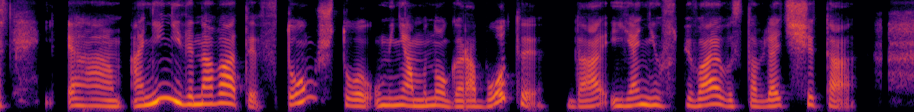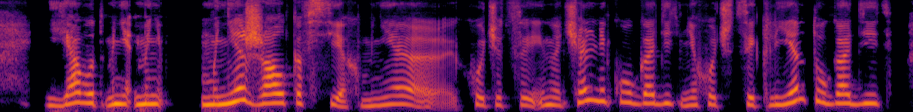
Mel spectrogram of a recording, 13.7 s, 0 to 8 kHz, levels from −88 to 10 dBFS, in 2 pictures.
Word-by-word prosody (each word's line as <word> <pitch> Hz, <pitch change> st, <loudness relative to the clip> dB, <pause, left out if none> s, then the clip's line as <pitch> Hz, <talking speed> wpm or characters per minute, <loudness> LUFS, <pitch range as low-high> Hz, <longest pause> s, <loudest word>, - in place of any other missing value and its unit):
есть, -, -, -9 dB, 0.4 s
э, 180 Hz, -, -1 dB
а 175 Hz, -3 st, -4 dB
они 205 Hz, -, +3 dB
не 320 Hz, -8 st, +6 dB
виноваты 225 Hz, +1 st, +1 dB
в -, -, -17 dB
том, 275 Hz, -, -2 dB
что 170 Hz, -, -4 dB
у 175 Hz, -, -8 dB
меня 185 Hz, -1 st, 0 dB
много 170 Hz, -2 st, -3 dB
работы, 160 Hz, +3 st, -3 dB
да, 160 Hz, +3 st, -3 dB
и 170 Hz, -, -8 dB
я 180 Hz, +4 st, -2 dB
не 195 Hz, -2 st, 0 dB
успеваю 190 Hz, +4 st, -1 dB
выставлять 165 Hz, +1 st, -5 dB
счета". 205 Hz, +1 st, -1 dB, 0.8 s
И 185 Hz, -, -6 dB
я 240 Hz, +9 st, +3 dB
вот, 250 Hz, -6 st, +1 dB
мне 220 Hz, +2 st, +4 dB
мне 225 Hz, +1 st, +4 dB, 0.3 s
мне 220 Hz, +9 st, +7 dB
жалко 245 Hz, -1 st, +6 dB
всех, 175 Hz, -8 st, -2 dB
мне, 190 Hz, +6 st, -4 dB
э, 210 Hz, -2 st, -3 dB
хочется 195 Hz, -1 st, -5 dB
и 175 Hz, -, -5 dB
начальнику 275 Hz, -, -1 dB
угодить, 240 Hz, -3 st, -1 dB
мне 185 Hz, +2 st, -4 dB
хочется 205 Hz, -1 st, -3 dB
и -, -, -15 dB
клиенту 275 Hz, -, 0 dB
угодить. 240 Hz, -1 st, 0 dB
205 Hz, 170 wpm, -22 LUFS, 180-240 Hz, 0.8 s, мне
